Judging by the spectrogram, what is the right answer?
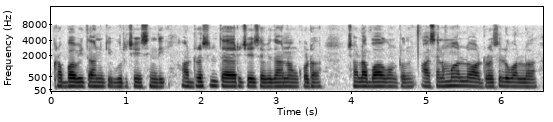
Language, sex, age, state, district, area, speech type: Telugu, male, 30-45, Andhra Pradesh, Guntur, urban, spontaneous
